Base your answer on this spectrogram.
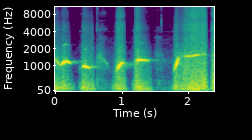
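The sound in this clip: A person whistles a short, wavering tune in several brief phrases separated by pauses, mixed with breathy voiced sounds.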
